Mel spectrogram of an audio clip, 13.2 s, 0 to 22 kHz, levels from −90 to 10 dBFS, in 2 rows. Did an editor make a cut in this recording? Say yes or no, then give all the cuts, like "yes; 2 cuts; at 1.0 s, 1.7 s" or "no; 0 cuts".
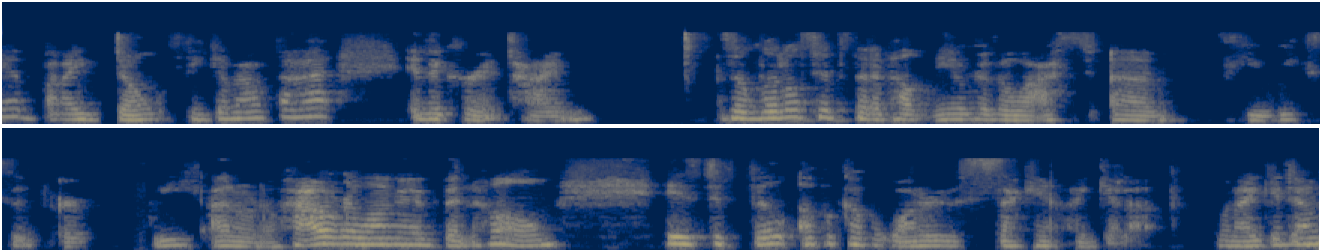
no; 0 cuts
